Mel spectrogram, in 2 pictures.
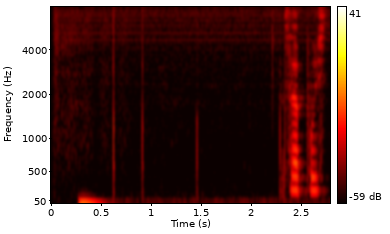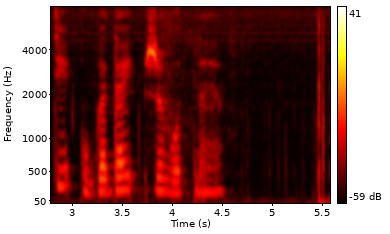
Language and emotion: Russian, neutral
